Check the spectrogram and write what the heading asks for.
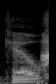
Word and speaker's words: Kelce: Did you see how everyone's been saying Travis Kelce's name wrong? It's Kels.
